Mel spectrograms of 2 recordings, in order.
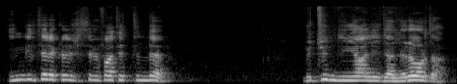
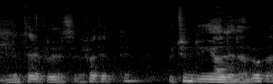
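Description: First: Said in the usual way. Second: Much softer, quicker repeat; hushed retelling. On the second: Real, not acted. Repeating the news to the audience, hushed. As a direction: drop the voice right down and rush it. Same line told twice.

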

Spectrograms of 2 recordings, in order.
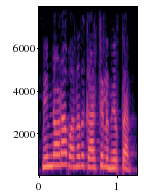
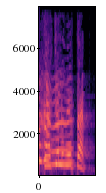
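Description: First: Said in the usual way. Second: Scolding yell. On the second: Acted. Mother repeats order, louder.

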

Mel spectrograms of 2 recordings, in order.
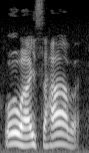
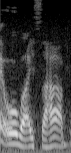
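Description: First: Drawn-out amazed groan. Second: Said in the usual way. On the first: Real, not acted. Stunned at crushed trailer.

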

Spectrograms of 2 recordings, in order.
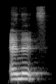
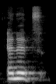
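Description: Both takes have the same delivery.

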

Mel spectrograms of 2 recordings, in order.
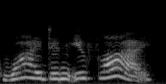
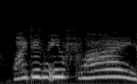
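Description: First: Slow, deliberate "why didn't you fly", pitch up then falling; insistent question. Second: High, urgent question; distressed cry. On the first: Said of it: "asked the snake". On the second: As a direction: cry it out, pitched well up. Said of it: "she cried". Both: Acted.

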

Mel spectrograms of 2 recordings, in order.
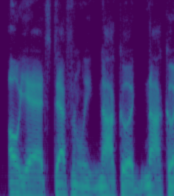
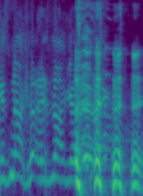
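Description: First: Said in the usual way. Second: Slow, high and loud, laughing in panic; panicked repeat. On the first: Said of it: "And he goes". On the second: Retold or imitated. Patient repeating the doctor's bad news, high laughing panic. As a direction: echo the doctor's words in horrified disbelief. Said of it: "And I was like".

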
